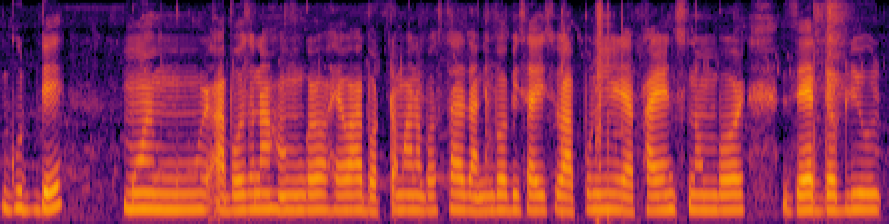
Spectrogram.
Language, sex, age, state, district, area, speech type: Assamese, female, 30-45, Assam, Sivasagar, rural, read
